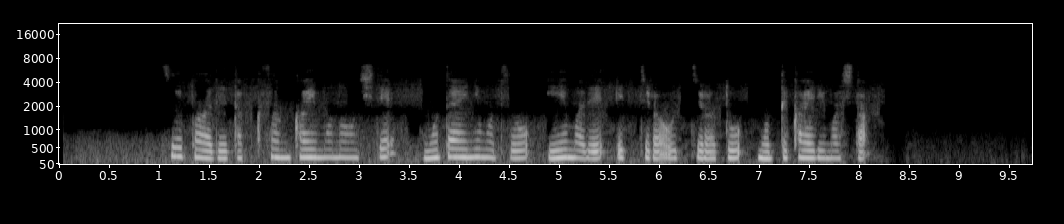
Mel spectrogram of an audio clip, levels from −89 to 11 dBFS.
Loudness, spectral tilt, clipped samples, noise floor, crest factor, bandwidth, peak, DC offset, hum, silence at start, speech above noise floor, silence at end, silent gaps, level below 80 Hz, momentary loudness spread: -22 LUFS; -10 dB/octave; under 0.1%; -67 dBFS; 16 dB; 5.4 kHz; -6 dBFS; under 0.1%; none; 1.1 s; 46 dB; 1.65 s; none; -58 dBFS; 9 LU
